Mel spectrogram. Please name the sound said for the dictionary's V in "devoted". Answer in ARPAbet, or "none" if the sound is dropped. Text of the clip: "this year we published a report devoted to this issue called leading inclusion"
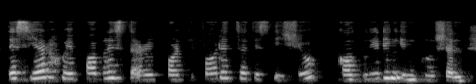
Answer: F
